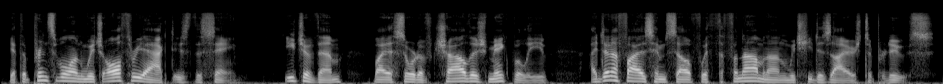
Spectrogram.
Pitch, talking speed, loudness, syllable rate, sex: 110 Hz, 195 wpm, -21 LUFS, 5.8 syllables/s, male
